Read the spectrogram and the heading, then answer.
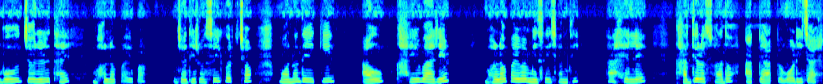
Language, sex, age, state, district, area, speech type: Odia, female, 18-30, Odisha, Balangir, urban, spontaneous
